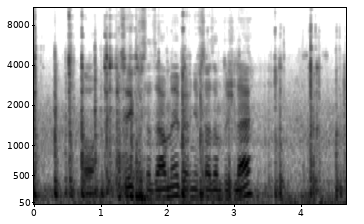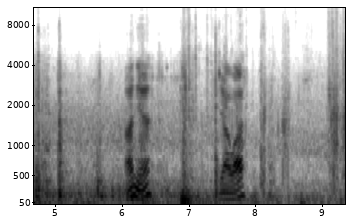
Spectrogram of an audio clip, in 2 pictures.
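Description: A metal key rattles and clicks in a lock.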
